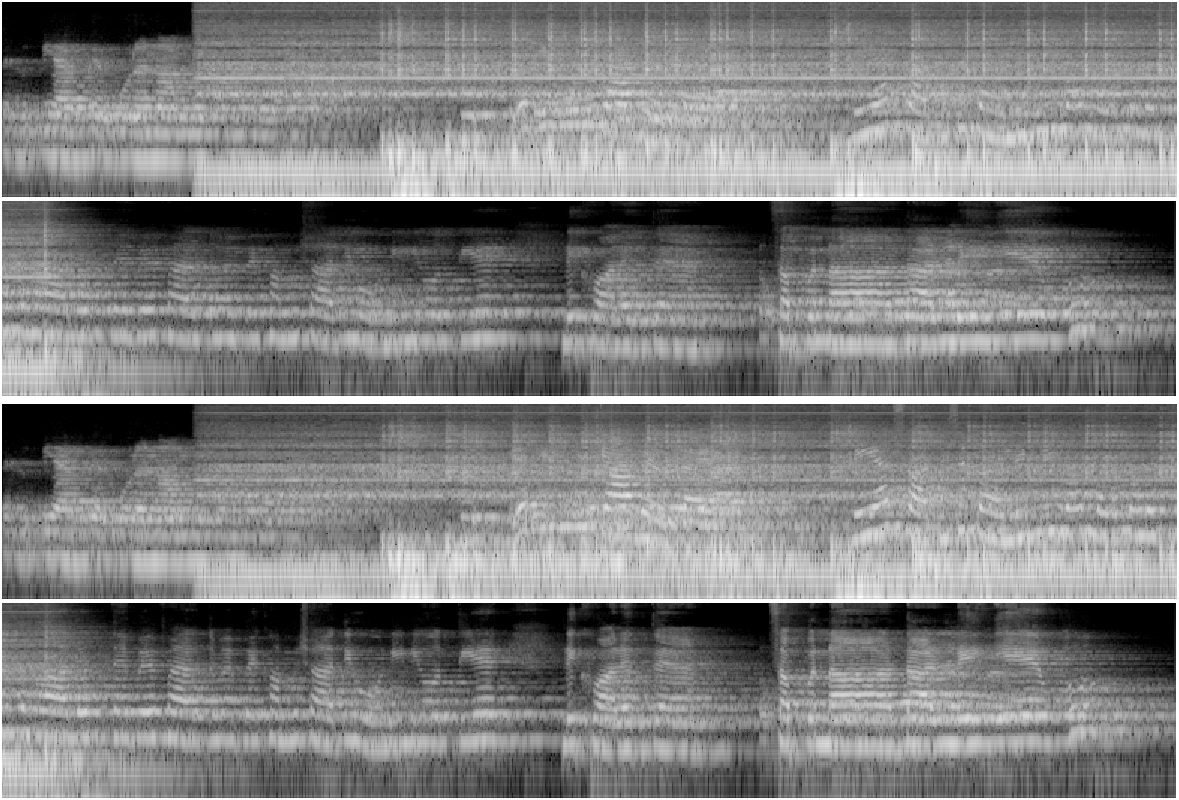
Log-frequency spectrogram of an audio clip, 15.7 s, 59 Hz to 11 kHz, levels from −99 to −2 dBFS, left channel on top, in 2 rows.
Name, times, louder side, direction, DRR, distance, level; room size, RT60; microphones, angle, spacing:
voice 1, 0.0-2.2 3.4-4.8 12.9-13.0 13.3-14.5, equal, 35° left, -2 dB, 1.9 m, -28 dB
sound 1, 1.3-8.2, left 1 dB, 80° left, 1.1 m, -21 dB
voice 2, 3.0-3.6 3.9-5.0 5.6-11.1 11.6-12.5 13.0-15.3, right 2 dB, 90° right, 3 dB, 1.1 m, -25 dB
8.1 x 7.6 x 7.9 m, 2.4 s
head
